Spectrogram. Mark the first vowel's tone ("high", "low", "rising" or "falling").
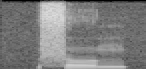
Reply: falling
